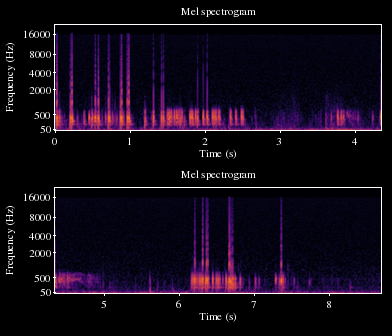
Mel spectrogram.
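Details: Abdomen recorded with a USB stethoscope. Bursts of gurgling, bubbling rumbles with quiet gaps between them: ordinary bowel sounds of a rumbling stomach.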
